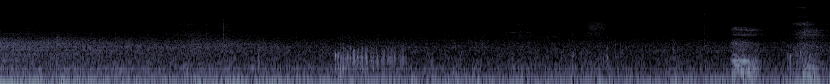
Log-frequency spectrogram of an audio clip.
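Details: Close-up recording of continuous stomach growling (borborygmi): low rumbling and gurgling from the abdomen with a few louder squelching bursts near the end.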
